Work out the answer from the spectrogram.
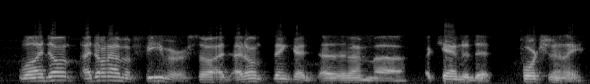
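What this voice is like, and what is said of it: Scratchy, hoarse voice. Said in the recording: “Can you hear how scratchy my voice is? ... Yes, it's terrible. ... you sound as bad as your outgoing message”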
